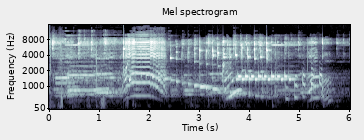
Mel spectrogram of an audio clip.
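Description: Playful cartoon music and sound effects from a children's Bible story app: bright plinking notes, with a sliding tone falling in the middle and another rising shortly after. The sound fades out just before the end.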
